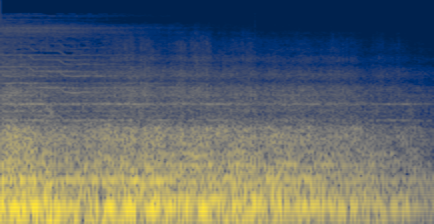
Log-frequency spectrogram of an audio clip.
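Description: Snowmobile engine running at speed, a steady drone, under background music that fades early on; the whole sound fades down toward the end.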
